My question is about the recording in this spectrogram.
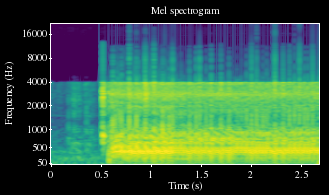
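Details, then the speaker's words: GoPed GSR40 two-stroke with 603 carb and TGN manifold, both high and low needles at 1¼ turns out: it catches instantly, then holds a steady, crisp high buzz without surging or popping. It sounds pretty darn good, normal running. "and that sounds pretty darn good"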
